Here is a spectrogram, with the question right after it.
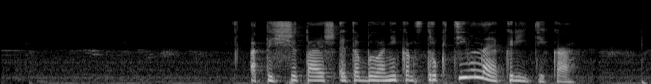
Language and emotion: Russian, angry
